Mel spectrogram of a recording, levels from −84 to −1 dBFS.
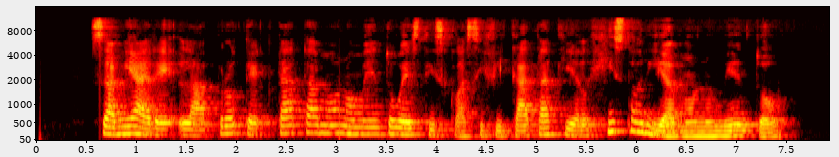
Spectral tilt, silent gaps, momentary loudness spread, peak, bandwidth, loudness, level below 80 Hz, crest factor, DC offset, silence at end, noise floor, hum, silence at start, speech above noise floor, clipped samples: -4.5 dB/octave; none; 7 LU; -12 dBFS; 11.5 kHz; -29 LUFS; -68 dBFS; 18 dB; under 0.1%; 0.4 s; -75 dBFS; none; 0.55 s; 47 dB; under 0.1%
